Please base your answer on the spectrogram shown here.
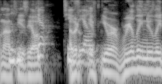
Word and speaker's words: Tzield: Yep, Tzield.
